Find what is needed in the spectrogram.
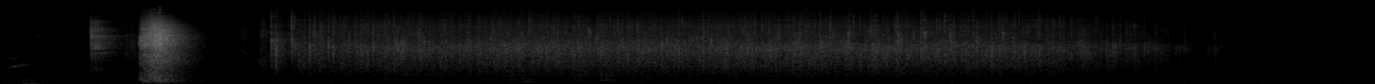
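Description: A loud, sharp burst about two seconds in, then audience applause that runs for about eleven seconds and fades out near the end.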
